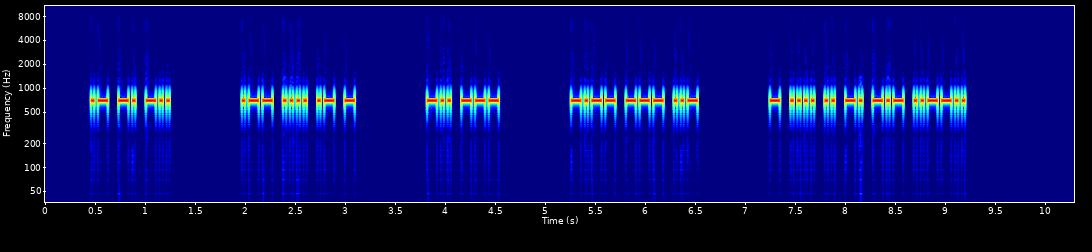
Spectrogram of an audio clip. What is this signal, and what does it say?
Morse code, heard as a keyed tone, about 34 wpm, 700 Hz. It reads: AND WHAT DO YOU THINK?
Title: 3x Word-Spacing - Sentences from Top 200 Words - 35wpm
